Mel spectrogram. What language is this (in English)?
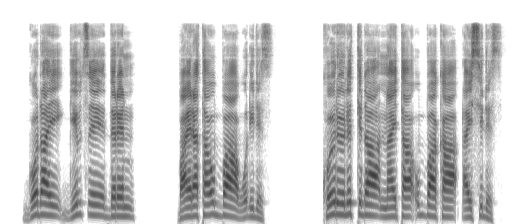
Gamo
